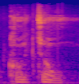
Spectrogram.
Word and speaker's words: content: I would translate it as essayons de rendre Paddy content. Or content, sorry, don't pronounce T.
